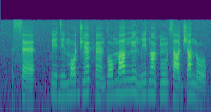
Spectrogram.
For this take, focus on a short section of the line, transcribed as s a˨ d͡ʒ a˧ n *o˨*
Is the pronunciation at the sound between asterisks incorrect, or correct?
correct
